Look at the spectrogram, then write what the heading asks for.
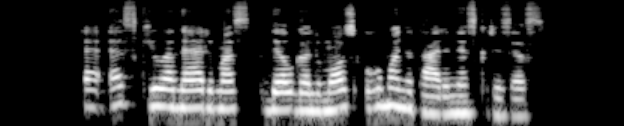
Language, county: Lithuanian, Utena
